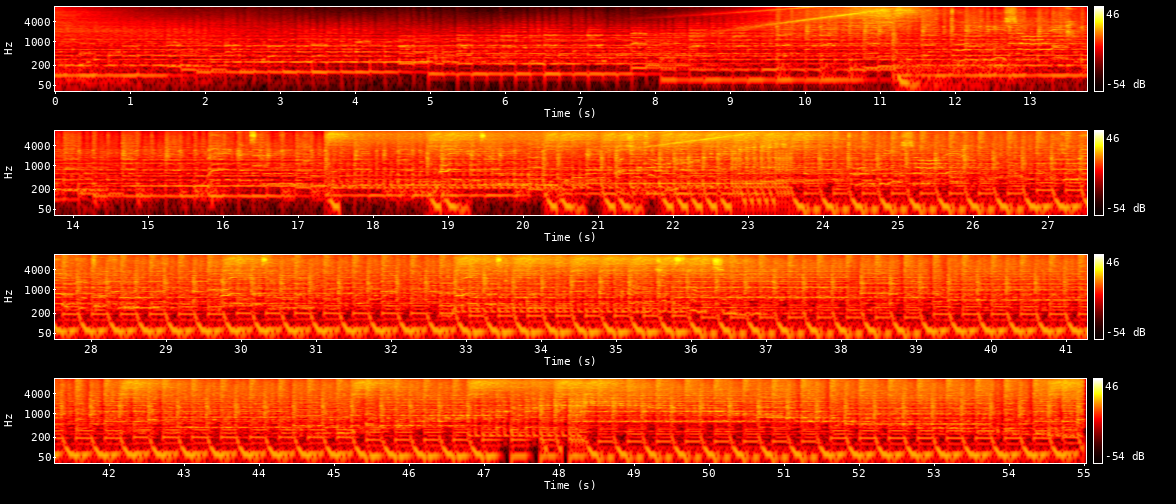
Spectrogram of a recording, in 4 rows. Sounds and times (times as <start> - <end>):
Music: 0.0 - 55.0.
